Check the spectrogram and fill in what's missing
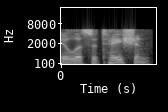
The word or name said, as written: elicitation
